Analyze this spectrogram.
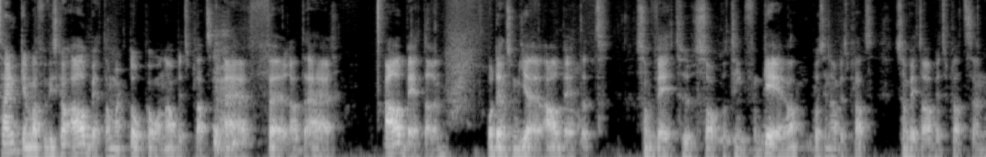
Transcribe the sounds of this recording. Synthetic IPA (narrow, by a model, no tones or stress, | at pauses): t̪ʰaŋkənvaɾfəɾvɪskahɑːaɾbeːt̪amak̚t̪̚ɔk̚ːpʰɔɛnaɾbet̪spʰlat̪sæɾfœːɾa̰t̪̚d̪ɛæɾ | aɾbeːt̪aɾənɔd̪ɛnsɔmjœːɾaɾbeːt̪ət̪ | sɔmveːt̪hɵɾsɑːkəɾt̪ʰɪŋːfɵŋɡeːɾaɾpʰɔsɪnaɾbɛt̪spʰlat̪s | sɔmveːt̪hɵɾaɾbet̪spʰlat̪sən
